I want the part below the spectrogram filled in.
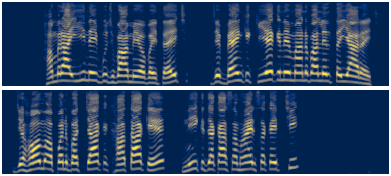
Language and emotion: Maithili, disgusted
